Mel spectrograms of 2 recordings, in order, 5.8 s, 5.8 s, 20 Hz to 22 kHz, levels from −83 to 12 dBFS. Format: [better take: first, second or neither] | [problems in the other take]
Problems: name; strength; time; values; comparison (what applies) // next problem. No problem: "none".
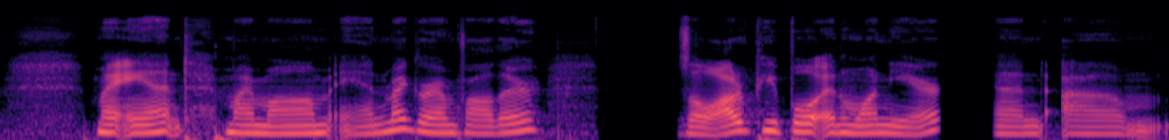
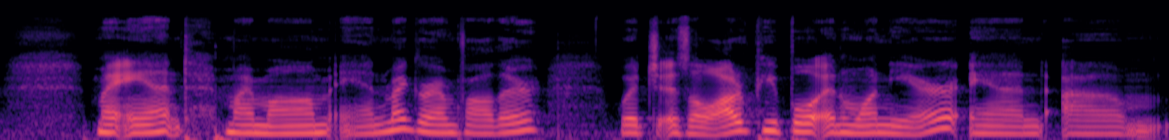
second | audio cutting out; at 3 s and at 4.5 s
